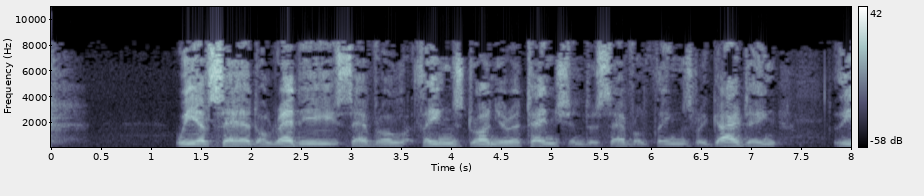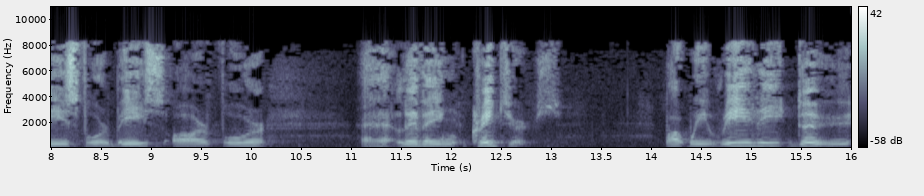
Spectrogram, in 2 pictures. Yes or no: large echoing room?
yes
